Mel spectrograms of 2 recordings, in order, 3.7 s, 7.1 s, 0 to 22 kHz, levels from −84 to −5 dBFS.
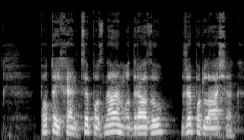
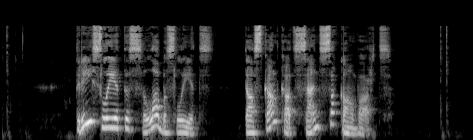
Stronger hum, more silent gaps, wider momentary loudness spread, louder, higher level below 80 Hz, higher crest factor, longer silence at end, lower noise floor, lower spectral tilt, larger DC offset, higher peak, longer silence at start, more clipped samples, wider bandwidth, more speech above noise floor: neither; neither; second, 6 LU vs 15 LU; first, -17 LUFS vs -21 LUFS; first, -58 dBFS vs -66 dBFS; about the same, 16 dB vs 20 dB; second, 0.15 s vs 1.25 s; second, -52 dBFS vs -80 dBFS; first, -6.5 dB/octave vs -3 dB/octave; neither; about the same, -2 dBFS vs -4 dBFS; second, 0.65 s vs 1.15 s; neither; first, 16.5 kHz vs 12 kHz; second, 35 dB vs 58 dB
